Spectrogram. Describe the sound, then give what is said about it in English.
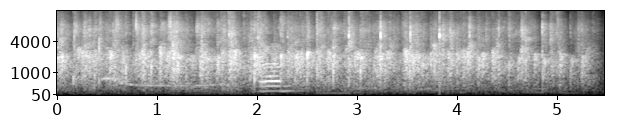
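Audience applause for the show's illustrator, a full, steady patter of many hands with a few brief voices rising over it, tapering off at the very end. “A big round of applause for Andrew Keppel, our illustrator.”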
